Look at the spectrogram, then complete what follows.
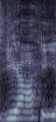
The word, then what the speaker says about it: Yhi: it's um it's an aboriginal word and it's pronounced yahi and i never knew that and it's an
